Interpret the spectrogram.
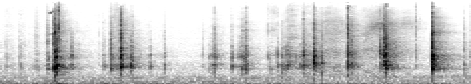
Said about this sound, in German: das Geräusch, wenn man Cartridges rein und rausnimmt.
